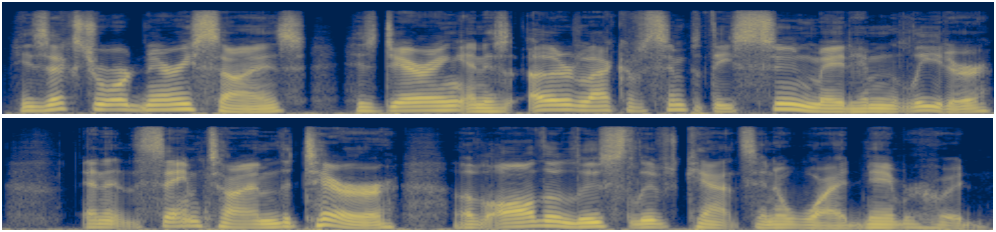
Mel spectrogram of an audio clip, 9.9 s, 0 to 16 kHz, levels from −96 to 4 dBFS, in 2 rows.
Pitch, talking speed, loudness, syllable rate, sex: 120 Hz, 190 wpm, -20 LUFS, 5.3 syllables/s, male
